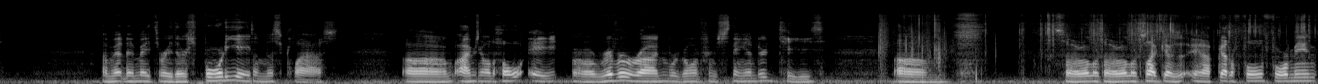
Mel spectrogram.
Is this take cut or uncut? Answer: cut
